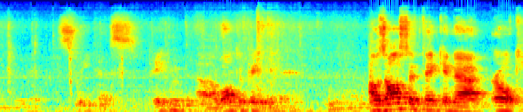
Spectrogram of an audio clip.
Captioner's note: voiceover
